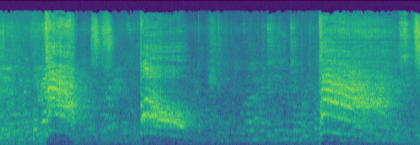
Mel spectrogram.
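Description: A young man shouts sharply in loud bursts.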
